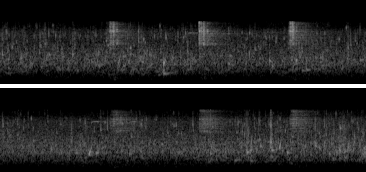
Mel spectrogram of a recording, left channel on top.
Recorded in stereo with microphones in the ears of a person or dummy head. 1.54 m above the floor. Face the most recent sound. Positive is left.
turn(degrees=85)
